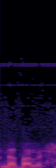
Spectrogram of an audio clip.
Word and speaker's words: Nadales: Am I pronouncing your last name right, Gabriel? – Yeah, Nadales.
